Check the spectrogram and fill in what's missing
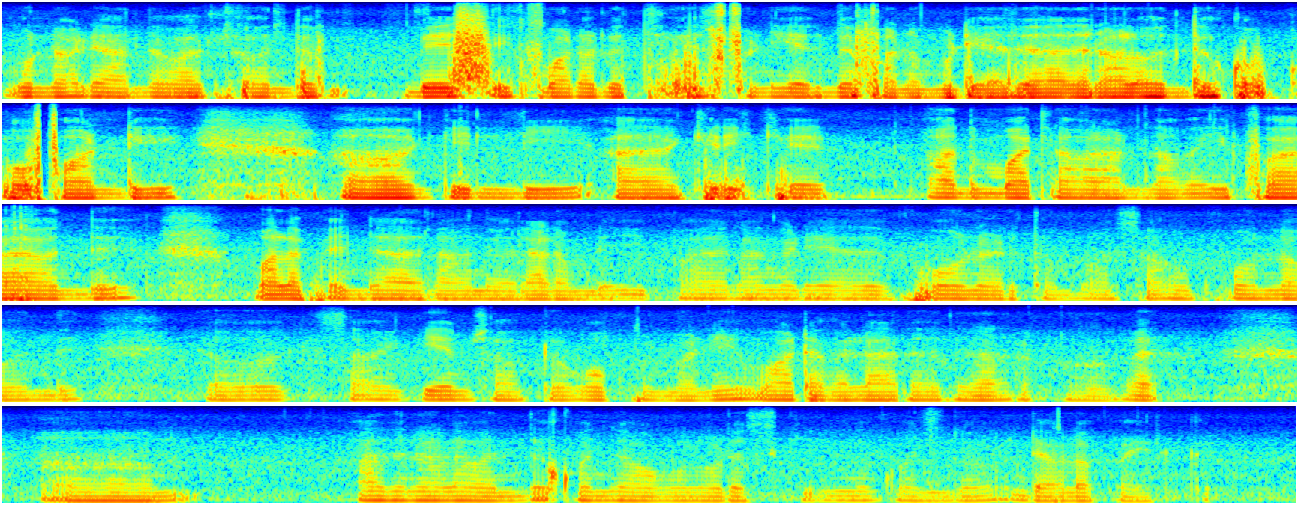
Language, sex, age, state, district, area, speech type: Tamil, male, 18-30, Tamil Nadu, Sivaganga, rural, spontaneous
